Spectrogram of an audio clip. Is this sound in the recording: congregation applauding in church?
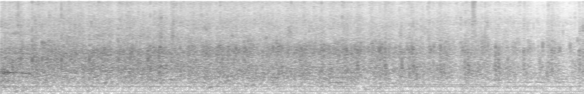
yes

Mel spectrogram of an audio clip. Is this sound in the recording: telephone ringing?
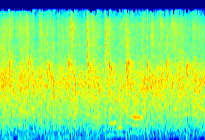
no

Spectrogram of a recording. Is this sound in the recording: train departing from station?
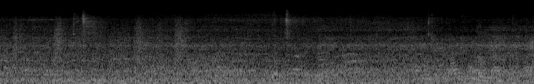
yes

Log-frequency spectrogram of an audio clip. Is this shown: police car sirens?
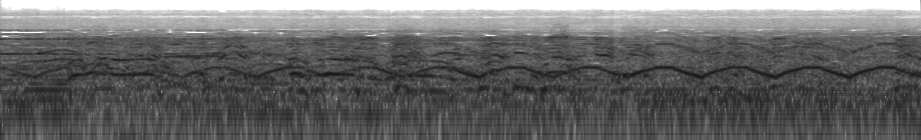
yes

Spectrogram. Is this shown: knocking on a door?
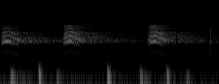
no

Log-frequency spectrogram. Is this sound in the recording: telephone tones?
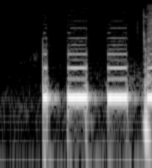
yes

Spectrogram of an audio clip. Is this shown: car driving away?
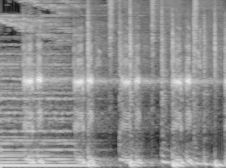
no

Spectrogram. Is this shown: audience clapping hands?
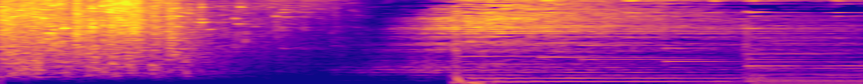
no

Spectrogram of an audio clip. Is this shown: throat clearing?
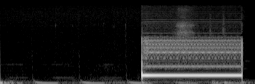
no

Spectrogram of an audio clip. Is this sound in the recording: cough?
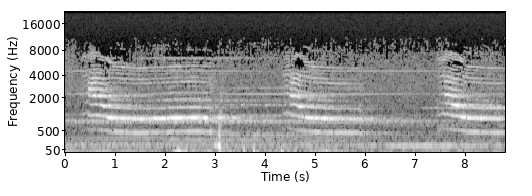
no

